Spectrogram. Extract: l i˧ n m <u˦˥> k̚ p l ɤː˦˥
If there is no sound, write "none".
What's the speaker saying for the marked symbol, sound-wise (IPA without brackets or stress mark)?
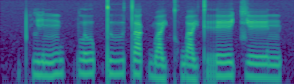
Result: u˦˥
